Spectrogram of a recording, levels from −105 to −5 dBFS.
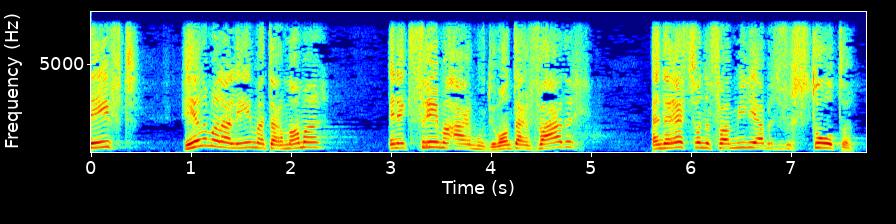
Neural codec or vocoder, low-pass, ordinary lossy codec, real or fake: none; 7.2 kHz; none; real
